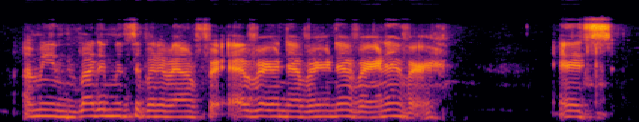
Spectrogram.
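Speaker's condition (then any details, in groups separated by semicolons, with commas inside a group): Cerebral palsy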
